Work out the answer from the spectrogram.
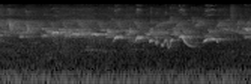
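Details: White-rumped shama in full song: short pure whistles followed by looping, downslurred and warbled phrases, set against constant low background rumble.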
